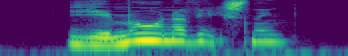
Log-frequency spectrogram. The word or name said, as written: hjemmeundervisning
